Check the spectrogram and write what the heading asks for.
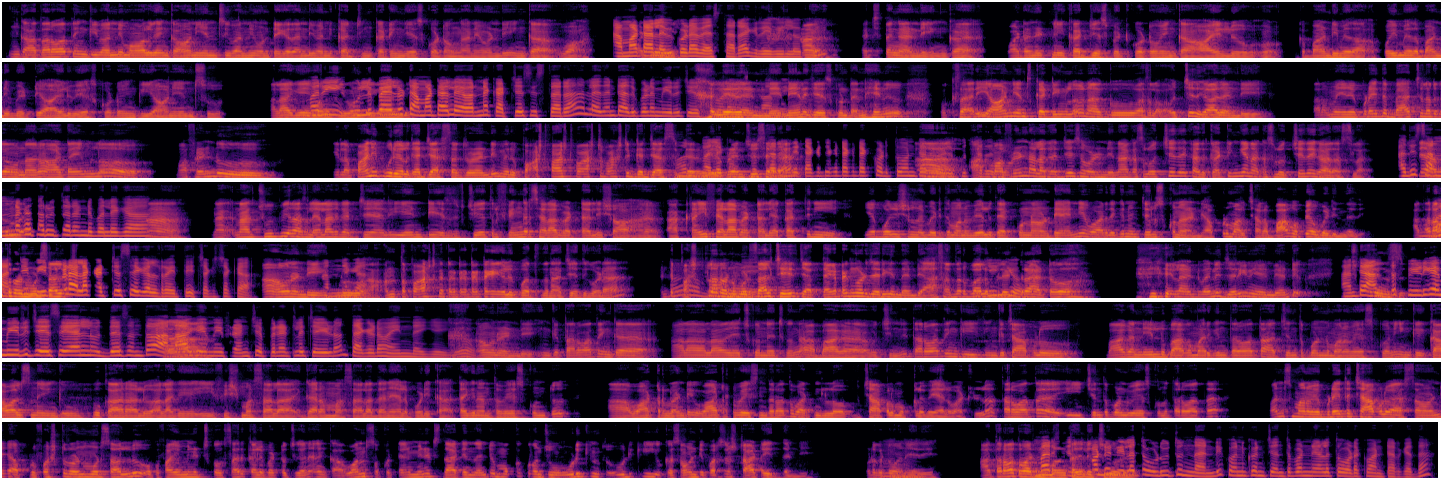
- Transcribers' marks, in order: in English: "ఆనియన్స్"; in English: "కటింగ్"; in English: "గ్రేవీలోకి?"; other background noise; in English: "కట్"; in English: "ఆయిల్"; in English: "కట్"; chuckle; in English: "ఆనియన్స్ కటింగ్‌లో"; "మరినేనెప్పుడైతే" said as "పరమేనేనెప్పుడైతే"; in English: "బ్యాచలర్‌గా"; in English: "టైంలో"; in English: "కట్"; in English: "ఫాస్ట్, ఫాస్ట్, ఫాస్ట్, ఫాస్ట్‌గా కట్"; in English: "కట్"; in English: "ఫ్రెండ్"; in English: "కట్"; in English: "కట్"; in English: "ఫింగర్స్"; "నైఫ్" said as "క్రెఫ్"; in English: "పొజిషన్‌లో"; in English: "కట్"; in English: "ఫాస్ట్‌గా"; in English: "ఫస్ట్‌లో"; in English: "బ్లడ్"; chuckle; tapping; in English: "స్పీడ్‌గా"; in English: "ఫ్రెండ్"; in English: "ఫిష్"; in English: "వాటర్‌లో"; in English: "వాటర్"; "వాటిల్లో" said as "వాటిన్‌లో"; in English: "వన్స్"; in English: "ఫస్ట్"; in English: "ఫైవ్"; in English: "వన్స్"; in English: "టెన్ మినిట్స్"; in English: "సెవెంటీ పర్సెంట్ స్టార్ట్"
- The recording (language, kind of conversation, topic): Telugu, podcast, వంట ద్వారా మీ కుటుంబ బంధాలు ఎప్పుడైనా మరింత బలపడ్డాయా?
